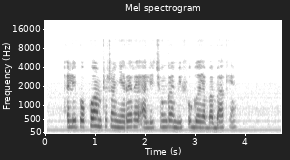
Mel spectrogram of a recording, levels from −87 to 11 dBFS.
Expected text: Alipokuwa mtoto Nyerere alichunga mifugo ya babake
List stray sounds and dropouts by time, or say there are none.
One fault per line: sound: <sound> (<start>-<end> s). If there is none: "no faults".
no faults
